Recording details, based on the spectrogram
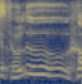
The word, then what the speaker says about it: Cthulhu: Chululhu dice? – Cthulhu. – On this? Cthulhu? How do you say Cthulhu. – It? – Cthulhu.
